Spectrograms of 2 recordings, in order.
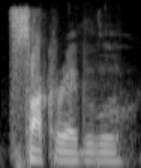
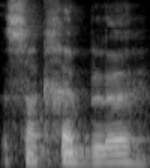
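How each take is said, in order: First: Mock French exclamation; hammed-up French accent. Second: Over-the-top French exclamation; French accent. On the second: Pretend. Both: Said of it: "Is he French?".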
